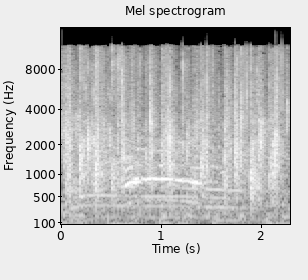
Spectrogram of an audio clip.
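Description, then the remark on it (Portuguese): An audience applauds a seminarian of the First Presbyterian Church of Indaiatuba as he is introduced to speak on religiosity, with dense, steady clapping at a fairly loud level throughout and a brief high cheer or whoop rising out of the crowd midway. “Uma salva de palmas.”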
